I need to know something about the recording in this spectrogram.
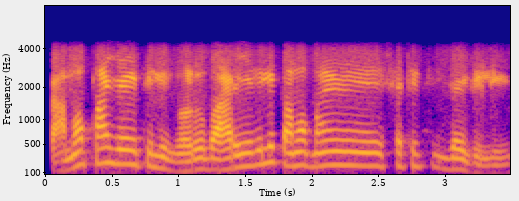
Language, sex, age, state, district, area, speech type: Odia, male, 45-60, Odisha, Boudh, rural, conversation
